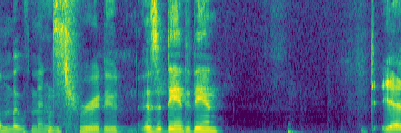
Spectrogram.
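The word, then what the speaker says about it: Dandadan: It's not pronounced like dawn to dawn. Until the dude corrected you and was wrong? Yeah, that's awesome. Insane. Typical liberal movements. True, dude. Is it Dan to Dan?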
